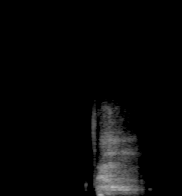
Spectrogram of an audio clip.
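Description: One sniff, a single noisy breath in through the nose lasting about half a second, a little over a second in, taken with the nose in a wine glass to smell the wine.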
